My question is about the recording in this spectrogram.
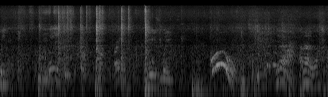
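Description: Low, indistinct voices with several sharp clicks, and a drawn-out voice sound that rises and then falls in pitch about four seconds in.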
